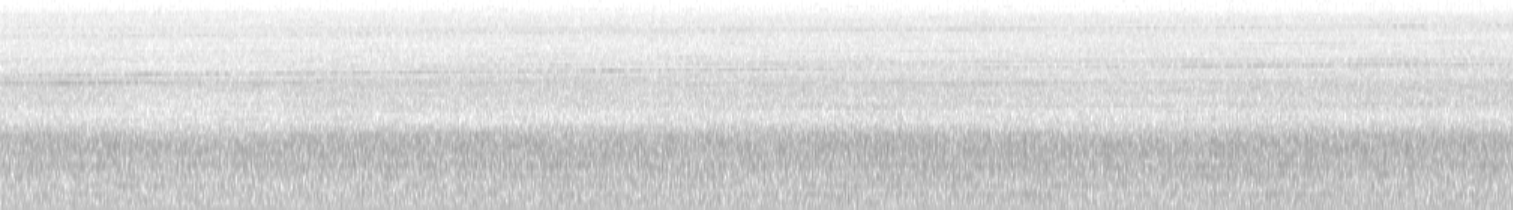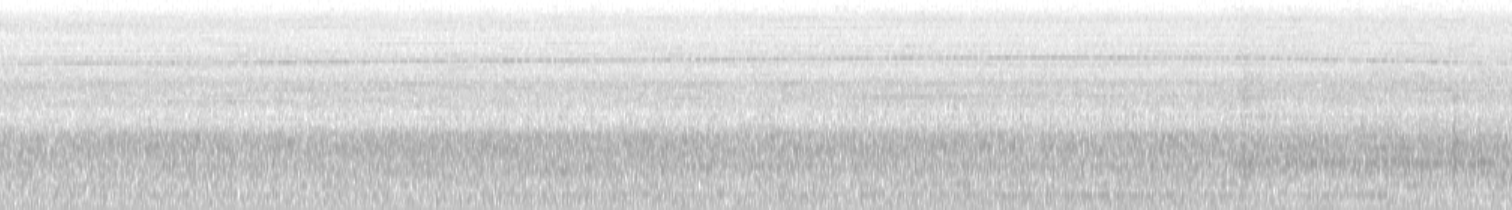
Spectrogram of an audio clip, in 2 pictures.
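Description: Steady low hiss of room tone with no distinct events, and a faint high whine that drifts slowly upward in pitch.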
